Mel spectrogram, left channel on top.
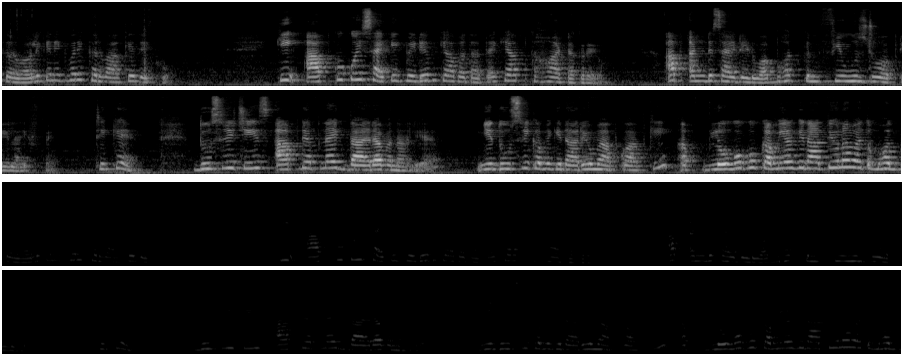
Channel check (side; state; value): right; quieter; 37.0 dB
